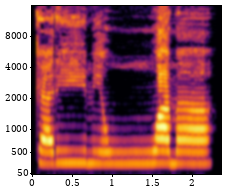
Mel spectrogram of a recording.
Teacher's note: ہم یہ تنوین کو واو میں ملا کے غنہ اور تشدید کے ساتھ ادا کریں گے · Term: ادغام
